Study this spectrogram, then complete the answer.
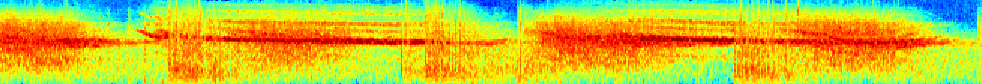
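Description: Firework rockets whistle loudly overhead.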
